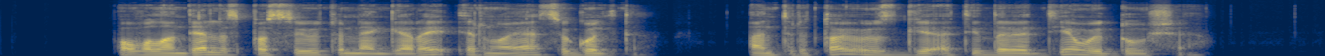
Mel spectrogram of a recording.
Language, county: Lithuanian, Utena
